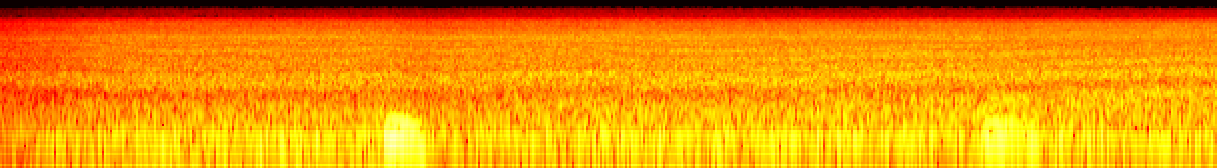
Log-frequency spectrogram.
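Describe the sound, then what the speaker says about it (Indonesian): A river stream at Puncak Tombo in Batang flows past a pool, giving a loud, steady broadband rush that fills the whole stretch, with two brief low thumps standing out partway through. "Nah itu ada aliran sungainya,"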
